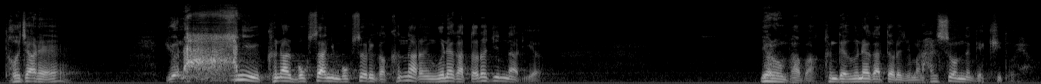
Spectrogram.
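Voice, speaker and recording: An older man, a retired pastor, preaching an early-morning sermon in a folksy storytelling way that swings from soft to loud. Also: medium pitch, animated, normal speed, pauses often, slightly rough, long reverb tail. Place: church sanctuary.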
